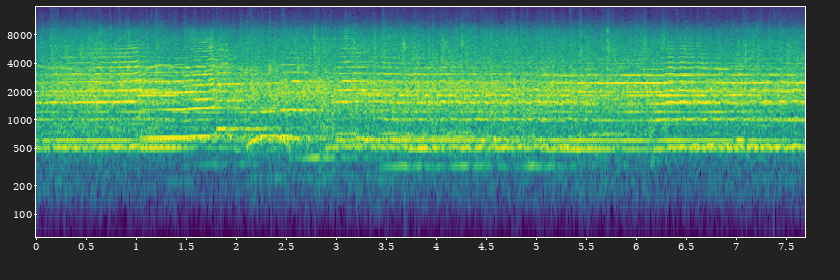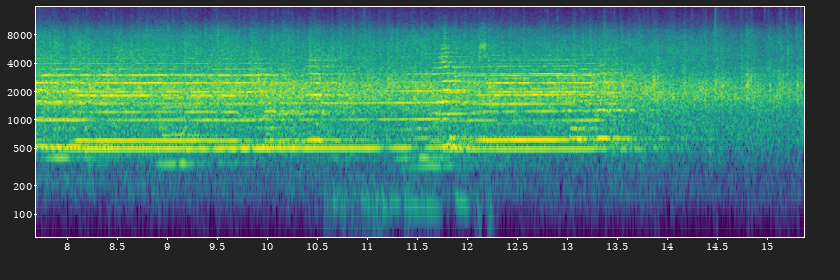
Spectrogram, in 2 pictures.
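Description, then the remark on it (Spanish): A church audience claps steadily and loudly for about fifteen seconds, the dense applause blended with sustained, held musical chords, then easing off slightly near the end. “Iglesia, aplaudan.”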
